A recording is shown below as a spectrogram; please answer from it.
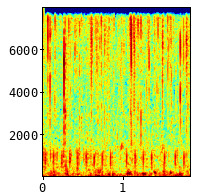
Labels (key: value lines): label: biophony, rattle
recorder: SoundTrap 500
